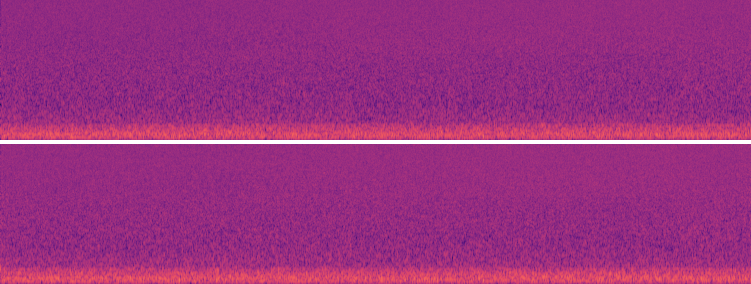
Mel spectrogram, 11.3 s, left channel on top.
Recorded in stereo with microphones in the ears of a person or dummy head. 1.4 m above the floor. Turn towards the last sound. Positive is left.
No sound to turn to.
